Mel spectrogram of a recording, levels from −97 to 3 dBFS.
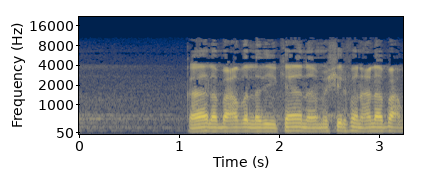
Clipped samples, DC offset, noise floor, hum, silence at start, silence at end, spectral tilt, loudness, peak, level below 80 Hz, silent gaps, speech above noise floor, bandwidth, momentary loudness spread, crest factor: under 0.1%; under 0.1%; -45 dBFS; none; 0 s; 0 s; -4.5 dB/octave; -16 LUFS; -2 dBFS; -58 dBFS; none; 29 dB; 10.5 kHz; 4 LU; 16 dB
